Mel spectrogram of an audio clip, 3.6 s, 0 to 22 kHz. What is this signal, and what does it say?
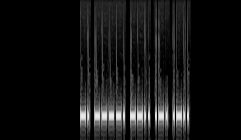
Morse code, heard as a keyed tone, about 46 wpm, 700 Hz. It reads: N9ZRL
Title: USA Call Signs - 3x Character Spacing - 45wpm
